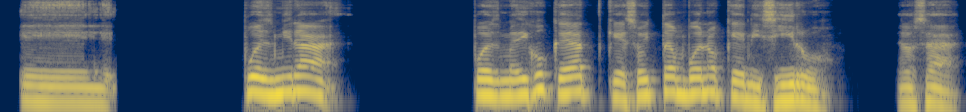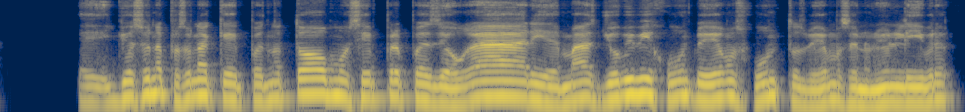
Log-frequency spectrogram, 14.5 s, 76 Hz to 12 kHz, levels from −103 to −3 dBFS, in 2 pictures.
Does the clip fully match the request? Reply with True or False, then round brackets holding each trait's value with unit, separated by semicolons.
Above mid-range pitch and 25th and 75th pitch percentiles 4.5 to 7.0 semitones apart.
False (145 Hz; 5.0 semitones)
